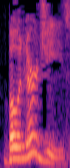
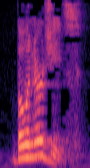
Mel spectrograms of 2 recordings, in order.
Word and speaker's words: Boanerges: Boanerges is how you say it. Boanerges. And that's an Aramaic term. It's not a Greek term.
